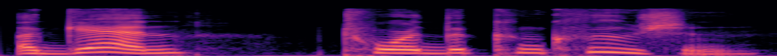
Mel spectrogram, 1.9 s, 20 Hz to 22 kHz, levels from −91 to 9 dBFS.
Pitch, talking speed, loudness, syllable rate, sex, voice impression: 235 Hz, 125 wpm, -19 LUFS, 5.2 syllables/s, female, feminine, slightly adult-like, slightly soft, slightly cute, friendly, kind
